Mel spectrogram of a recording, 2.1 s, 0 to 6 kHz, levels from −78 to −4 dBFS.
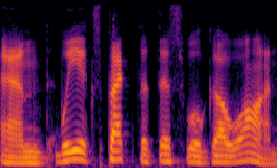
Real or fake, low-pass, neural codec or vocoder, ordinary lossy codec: real; 5.4 kHz; none; AAC, 48 kbps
